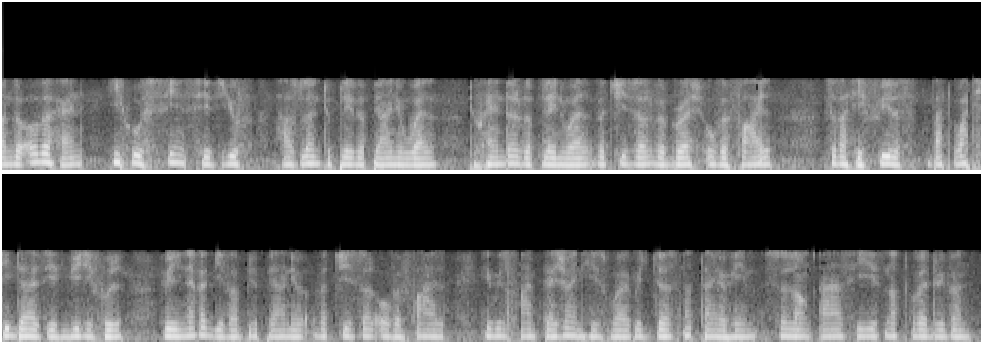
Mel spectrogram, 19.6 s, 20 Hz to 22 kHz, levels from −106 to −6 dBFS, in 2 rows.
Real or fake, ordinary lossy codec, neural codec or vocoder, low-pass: fake; AAC, 16 kbps; codec, 16 kHz in and 24 kHz out, 1 kbps, XY-Tokenizer; 7.2 kHz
